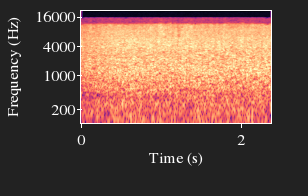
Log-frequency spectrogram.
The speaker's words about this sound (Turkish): Bayramın üçüncü gününde ise Kayseri kent merkezi yağmur suyuna gömüldü. Bazı caddeler diz boyu yağmurla doldu.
